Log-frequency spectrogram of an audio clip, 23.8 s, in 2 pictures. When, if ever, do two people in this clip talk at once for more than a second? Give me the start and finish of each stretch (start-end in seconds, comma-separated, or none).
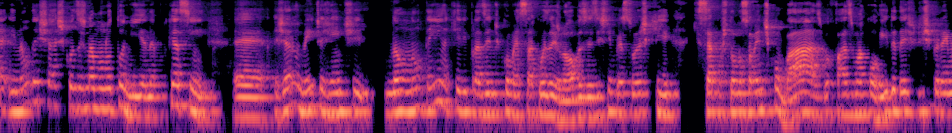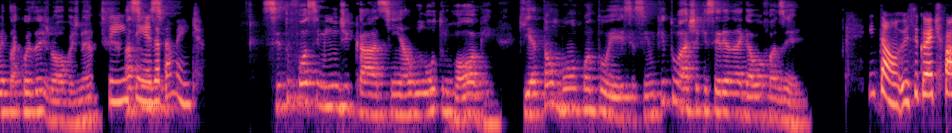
none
